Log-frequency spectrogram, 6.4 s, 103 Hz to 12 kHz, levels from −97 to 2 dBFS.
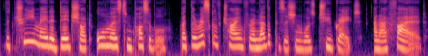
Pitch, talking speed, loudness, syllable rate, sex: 235 Hz, 205 wpm, -18 LUFS, 5.3 syllables/s, female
